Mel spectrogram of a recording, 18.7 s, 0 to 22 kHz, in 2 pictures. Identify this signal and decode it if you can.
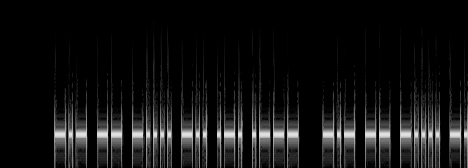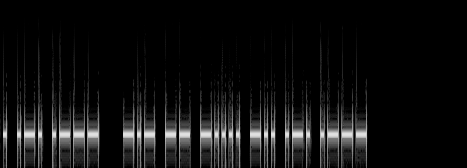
Morse code, heard as a keyed tone, about 17 wpm, 700 Hz. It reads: KM6DRJ KM6DRJ KM6DRJ
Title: USA Call Signs Repeated 3x 17wpm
